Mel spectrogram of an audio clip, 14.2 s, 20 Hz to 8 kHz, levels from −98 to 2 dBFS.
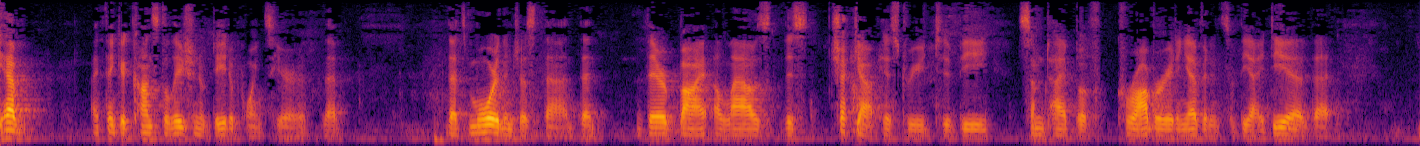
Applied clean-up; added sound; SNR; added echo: none; none; none; none.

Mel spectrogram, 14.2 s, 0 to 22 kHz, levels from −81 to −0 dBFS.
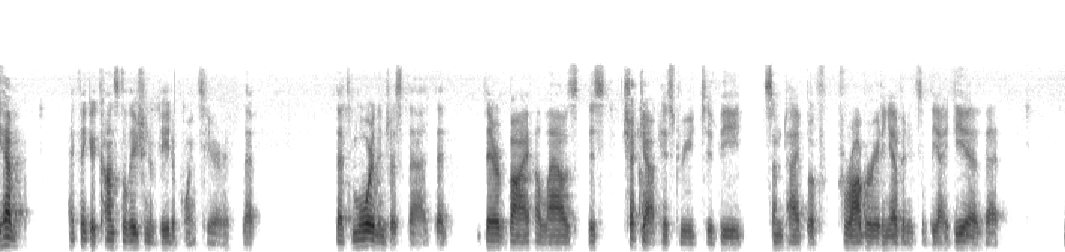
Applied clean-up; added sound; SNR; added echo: neural mask model Resemble Enhance denoiser.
